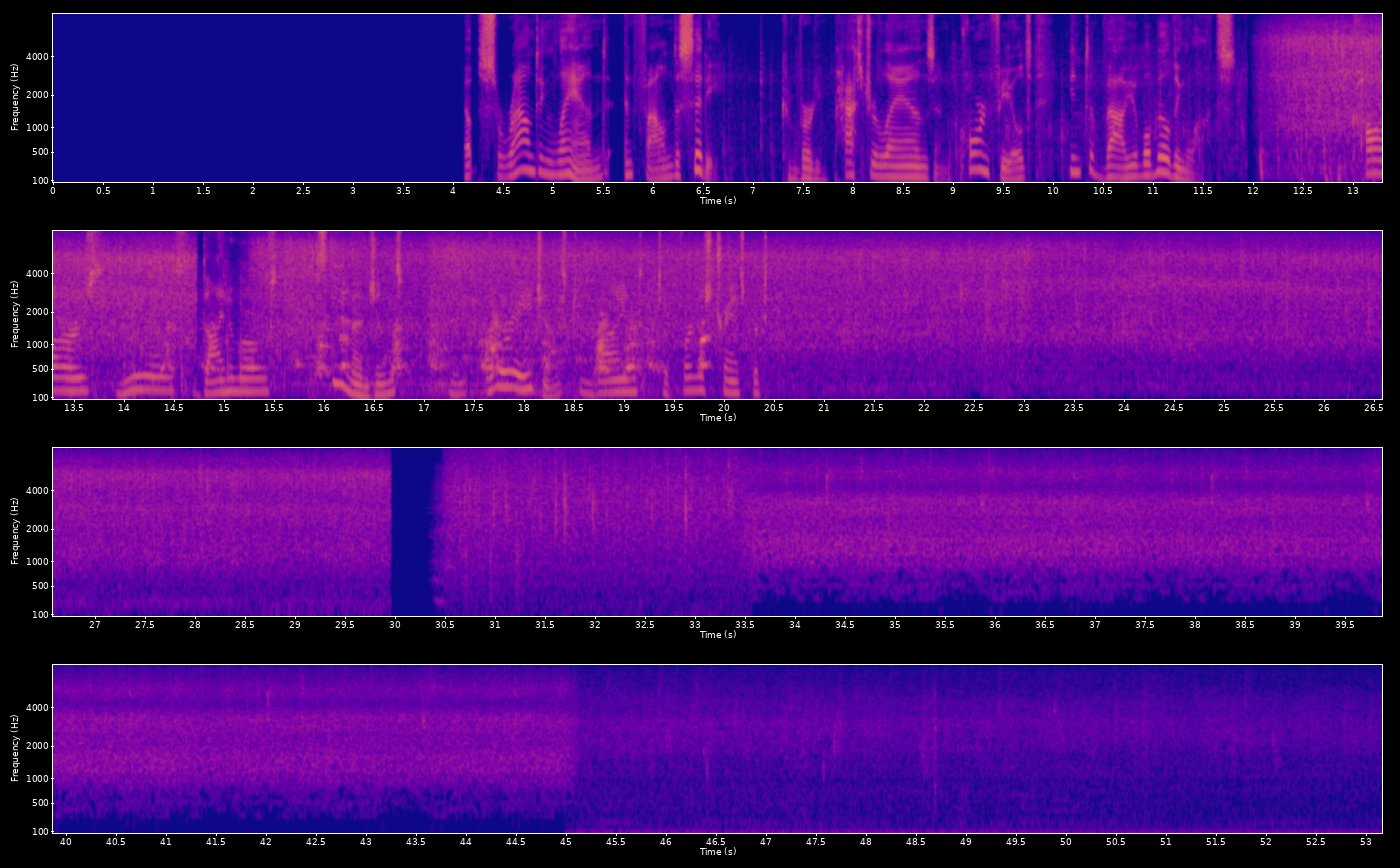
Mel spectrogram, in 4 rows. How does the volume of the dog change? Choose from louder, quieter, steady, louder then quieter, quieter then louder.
louder.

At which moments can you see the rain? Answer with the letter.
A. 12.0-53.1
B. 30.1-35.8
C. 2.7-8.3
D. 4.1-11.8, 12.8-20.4
A.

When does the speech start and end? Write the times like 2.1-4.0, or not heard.
4.1-11.8, 12.8-20.4.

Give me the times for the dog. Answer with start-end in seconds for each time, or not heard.
14.2-19.9.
